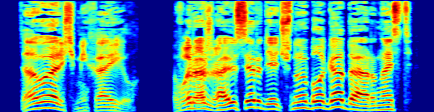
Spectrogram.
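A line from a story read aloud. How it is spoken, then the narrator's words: Barked. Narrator (Russian): рявкнул он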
